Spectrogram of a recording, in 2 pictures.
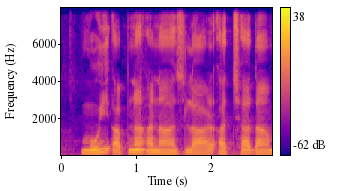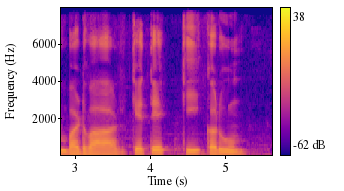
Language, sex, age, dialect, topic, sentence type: Magahi, male, 18-24, Northeastern/Surjapuri, agriculture, question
